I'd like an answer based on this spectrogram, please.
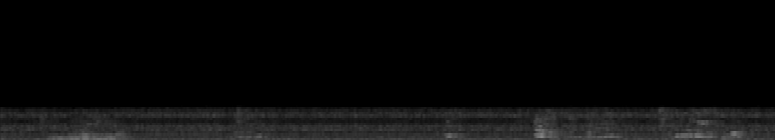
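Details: Fuji, a fluffy pet Corgi, making weird noises: scattered short whiny yips and wavering mid-pitched whimpers, some swooping up and down, over a steady background hiss, with a person's voice telling him to stop barking.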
